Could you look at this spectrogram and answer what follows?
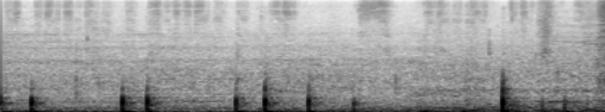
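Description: Pen or chalk writing out a maths definition in a Hindi-language class, with a series of sharp taps and scratchy strokes at irregular intervals, close and clear, with no one talking.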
